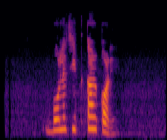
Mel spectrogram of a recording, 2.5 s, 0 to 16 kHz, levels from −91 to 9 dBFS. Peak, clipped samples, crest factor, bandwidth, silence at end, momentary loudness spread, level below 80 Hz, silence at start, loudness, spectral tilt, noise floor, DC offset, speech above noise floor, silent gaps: -6 dBFS; under 0.1%; 22 dB; 10 kHz; 0.85 s; 11 LU; -86 dBFS; 0.7 s; -24 LUFS; -3.5 dB/octave; -62 dBFS; under 0.1%; 38 dB; none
